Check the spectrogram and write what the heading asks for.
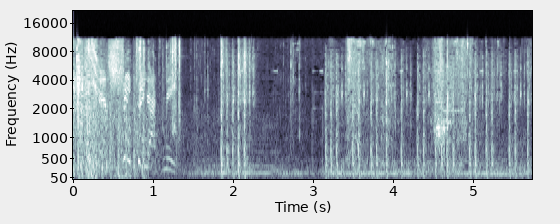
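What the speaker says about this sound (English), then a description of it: "He's shooting at me." Sustained gunfire rattles in a shooter video game, with enemy shots ringing out in clustered volleys and short pauses between them, while game voices murmur underneath.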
